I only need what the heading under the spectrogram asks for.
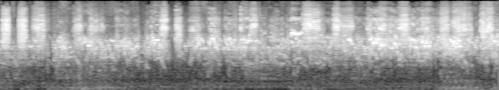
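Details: Colony of budgerigars chattering in an aviary, a dense mix of rapid twitters, squeaky chirps and warbled phrases, steady and lively for the whole stretch.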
